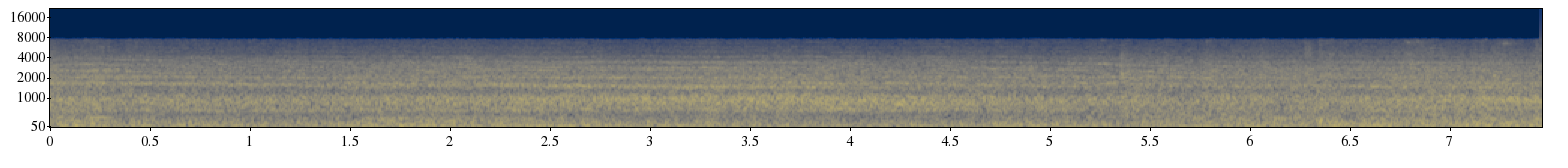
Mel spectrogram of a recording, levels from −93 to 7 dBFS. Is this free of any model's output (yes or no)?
yes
